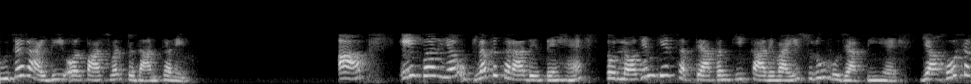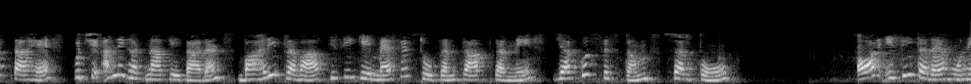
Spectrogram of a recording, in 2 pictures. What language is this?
Hindi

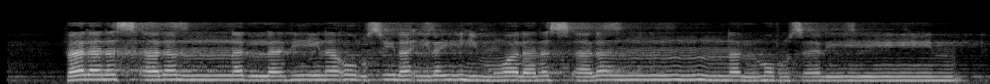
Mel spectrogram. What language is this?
Arabic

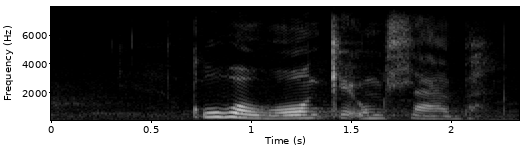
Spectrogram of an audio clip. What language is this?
Zulu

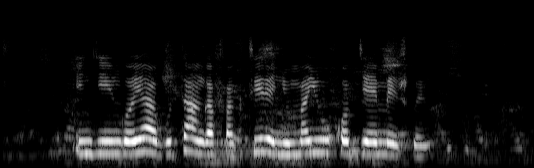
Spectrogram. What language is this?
Kinyarwanda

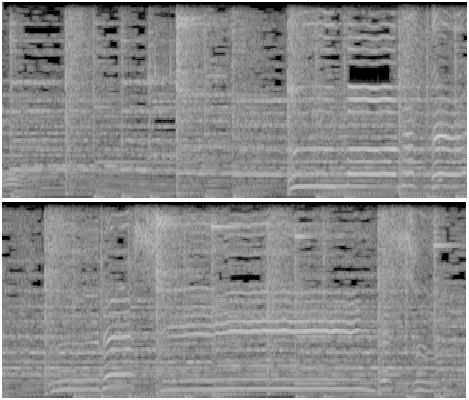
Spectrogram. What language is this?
Japanese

